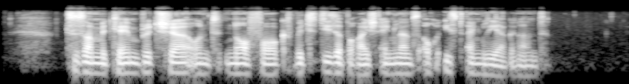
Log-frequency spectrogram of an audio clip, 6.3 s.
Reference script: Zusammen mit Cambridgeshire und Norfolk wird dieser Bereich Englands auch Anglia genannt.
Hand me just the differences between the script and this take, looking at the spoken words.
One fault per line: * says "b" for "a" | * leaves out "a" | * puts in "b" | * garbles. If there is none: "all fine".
* puts in "East"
